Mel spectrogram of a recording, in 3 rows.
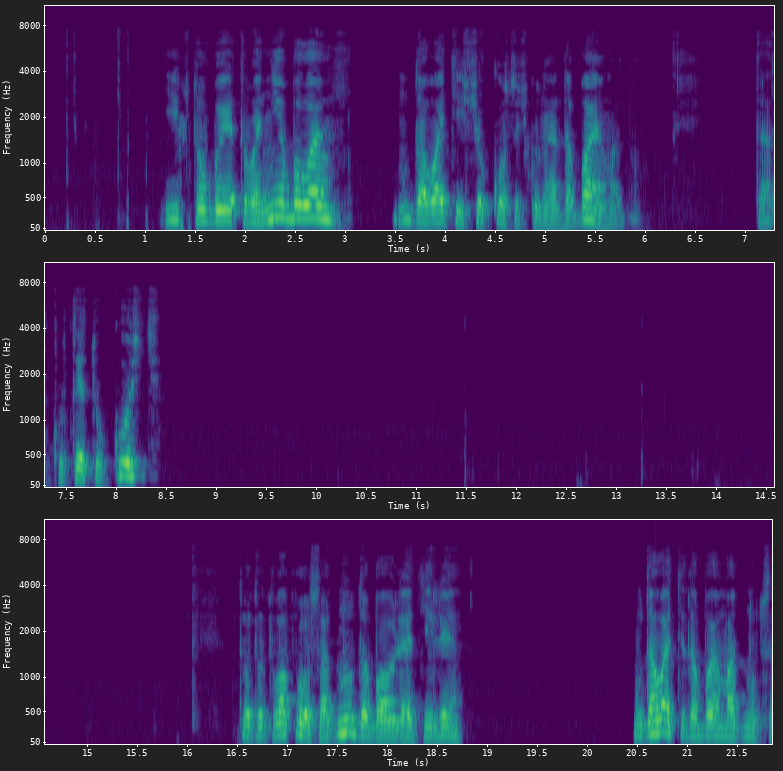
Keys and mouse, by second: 0.8 ctrl+z, 4.1-5.9 drag, 7.1 click, 8.3-11.6 middle drag, 12.6 middle click, 16.3 KP_3, 21.6 e.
